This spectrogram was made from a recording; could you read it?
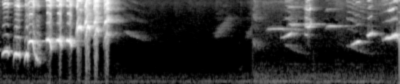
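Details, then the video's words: White-rumped shama in lively song, used to coax other shamas into singing: a fast series of about ten sharp repeated whistled notes, rising in pitch, then a pause and soft scattered whistles. "PANCINGAN BURUNG MURAI GACOR SUARA ALAMI BIKIN MURAI BATU IKUT BUNYI"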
